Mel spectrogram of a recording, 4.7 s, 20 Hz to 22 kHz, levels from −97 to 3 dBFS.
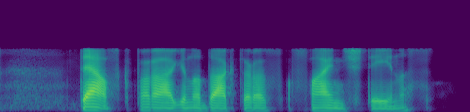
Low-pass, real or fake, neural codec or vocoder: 3.6 kHz; fake; codec, 24 kHz, 1.2 kbps, DualCodec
